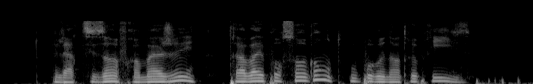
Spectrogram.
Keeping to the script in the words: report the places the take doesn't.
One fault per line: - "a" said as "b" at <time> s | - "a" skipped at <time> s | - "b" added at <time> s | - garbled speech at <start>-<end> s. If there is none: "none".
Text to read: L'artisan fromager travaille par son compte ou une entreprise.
- "par" said as "pour" at 2.6 s
- "pour" added at 3.6 s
